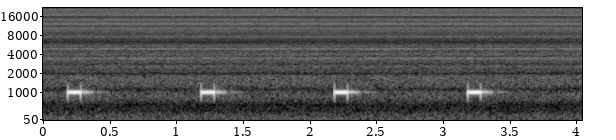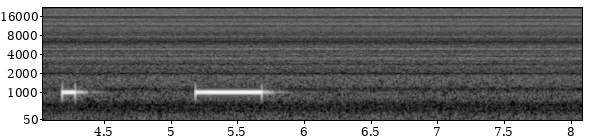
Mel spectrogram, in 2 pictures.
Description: Radio time signal (six pips, as the Greenwich Time Signal), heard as pips, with room echo.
